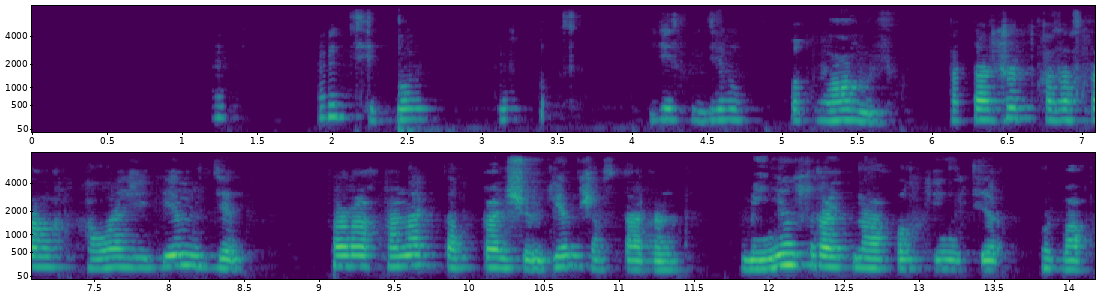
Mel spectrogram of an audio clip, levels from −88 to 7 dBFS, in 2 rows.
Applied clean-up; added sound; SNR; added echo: neural mask model DeepFilterNet 3.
